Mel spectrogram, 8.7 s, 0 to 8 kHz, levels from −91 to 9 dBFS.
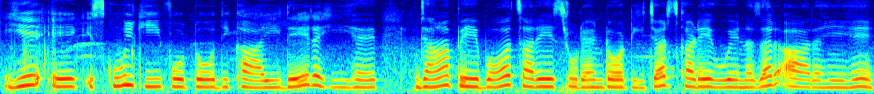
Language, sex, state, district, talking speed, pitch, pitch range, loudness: Hindi, female, Rajasthan, Jaipur, 150 wpm, 245 Hz, 230-255 Hz, -13 LUFS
